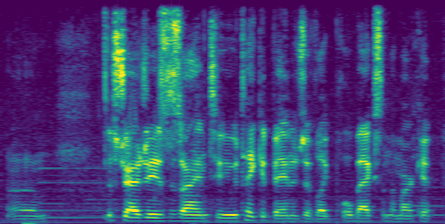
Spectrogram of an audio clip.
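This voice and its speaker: A man with a slightly hoarse voice, streaming a casual coding tutorial from his desk and rambling with lots of fillers. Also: on the low side, fairly quick, soft background music. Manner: relaxed, rambling with many fillers. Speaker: livestream coding instructor.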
